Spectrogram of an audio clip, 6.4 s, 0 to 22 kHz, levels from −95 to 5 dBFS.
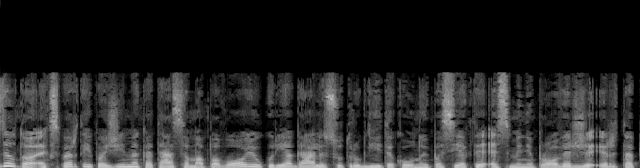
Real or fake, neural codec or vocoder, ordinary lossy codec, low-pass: real; none; AAC, 32 kbps; 14.4 kHz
